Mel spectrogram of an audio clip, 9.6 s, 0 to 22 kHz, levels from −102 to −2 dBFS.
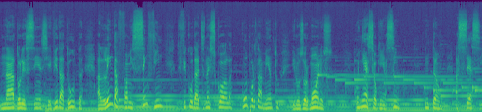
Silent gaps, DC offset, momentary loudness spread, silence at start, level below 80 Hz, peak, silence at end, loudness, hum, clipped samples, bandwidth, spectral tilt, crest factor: none; under 0.1%; 9 LU; 0 s; -36 dBFS; -4 dBFS; 0 s; -23 LUFS; none; under 0.1%; 19.5 kHz; -6.5 dB/octave; 18 dB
